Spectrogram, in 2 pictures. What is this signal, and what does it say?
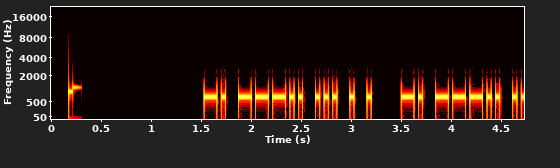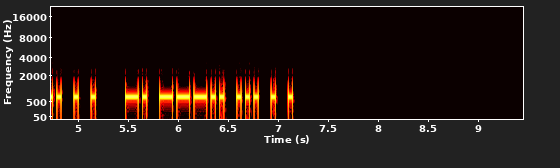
Morse code, heard as a keyed tone, about 28 wpm, 700 Hz. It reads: N8SEE N8SEE N8SEE
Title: USA Call Signs Repeated 3x 28wpm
